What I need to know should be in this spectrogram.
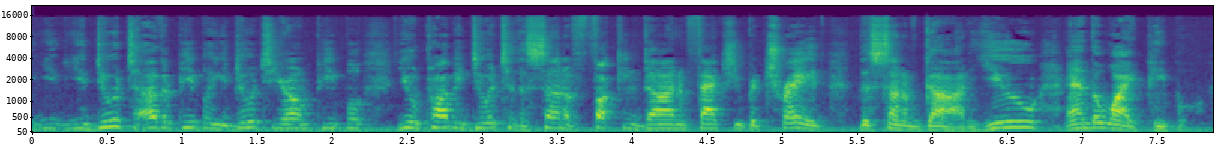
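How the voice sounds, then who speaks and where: A man's voice: fairly high pitch, fairly bright tone, slightly rough. A man giving an angry, profane video rant, heated and repetitive in his delivery. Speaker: video commentator.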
